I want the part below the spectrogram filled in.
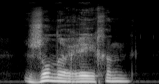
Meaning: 1. a sun shower 2. sunshine, a shower of sunrays
- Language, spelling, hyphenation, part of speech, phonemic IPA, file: Dutch, zonneregen, zon‧ne‧re‧gen, noun, /ˈzɔ.nəˌreː.ɣə(n)/, Nl-zonneregen.ogg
